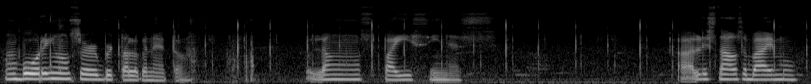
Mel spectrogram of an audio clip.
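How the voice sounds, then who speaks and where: A woman's voice: a little high, fairly even intonation, measured pace, creaky, pauses often, background noise. A woman from the Philippines giving playful gameplay commentary, muttering to herself as she plays. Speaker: gamer.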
